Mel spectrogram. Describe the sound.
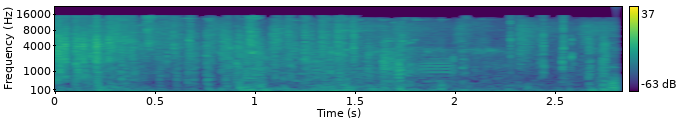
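Rapid gunfire from an army video game, dense overlapping bursts of shots that run without a break, fairly faint overall.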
